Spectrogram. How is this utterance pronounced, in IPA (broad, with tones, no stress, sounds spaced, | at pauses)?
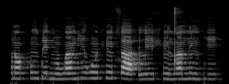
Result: ɾ ɔ̃˧ h ũ˦ ɡ͡b e˧ ɡ ũ˨ w ã˨˦ ɡ i˧ w ũ˦ ʃ ĩ˦ s a˦˨ | l i˨ ʃ ĩ˨ d ã˧ n ĩ˧ ɡ͡b i˧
